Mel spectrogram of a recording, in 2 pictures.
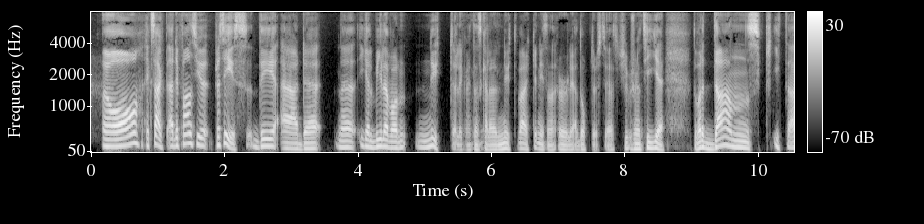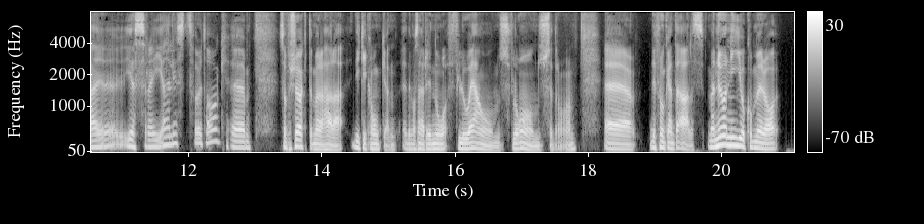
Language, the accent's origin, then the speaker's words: Swedish; Hälsingland, Gävleborg County, Sweden; jag är från Hälsingland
